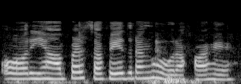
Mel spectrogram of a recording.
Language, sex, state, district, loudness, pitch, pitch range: Hindi, female, Uttar Pradesh, Shamli, -13 LUFS, 255 Hz, 250-275 Hz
